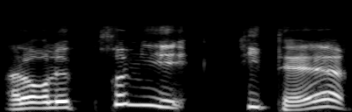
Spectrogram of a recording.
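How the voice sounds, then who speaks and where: A man hosting a webinar with a semi-scripted presentation, explaining in a measured way with some hesitation. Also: high-pitched, very animated, fairly bright tone, dry recording. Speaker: webinar host and program manager.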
